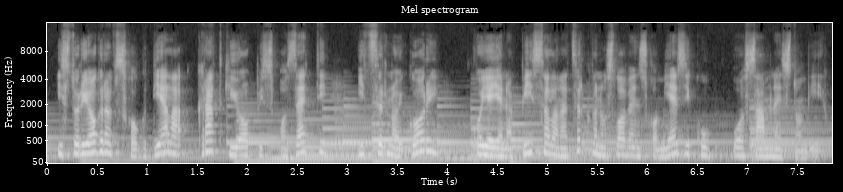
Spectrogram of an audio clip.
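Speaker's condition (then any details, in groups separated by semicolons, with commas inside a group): No condition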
